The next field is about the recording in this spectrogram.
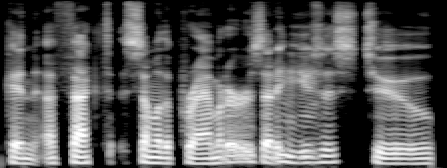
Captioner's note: hums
